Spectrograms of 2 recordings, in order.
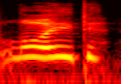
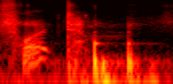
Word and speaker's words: Lloyd: One of the L's is silent because in America we pronounce it Lloyd, not Floyd.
